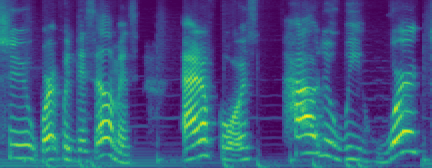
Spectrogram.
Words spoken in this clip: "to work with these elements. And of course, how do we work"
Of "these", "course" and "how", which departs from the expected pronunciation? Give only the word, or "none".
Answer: these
